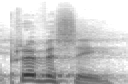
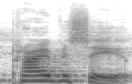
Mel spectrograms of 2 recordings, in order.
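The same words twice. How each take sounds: First: It is said with the English-style pronunciation. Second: It is said with the American-style pronunciation. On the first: "in particular England, would say privacy" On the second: "In Scotland, we say privacy, like you guys would say it"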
